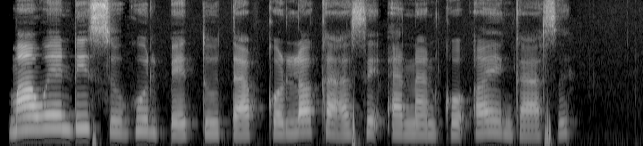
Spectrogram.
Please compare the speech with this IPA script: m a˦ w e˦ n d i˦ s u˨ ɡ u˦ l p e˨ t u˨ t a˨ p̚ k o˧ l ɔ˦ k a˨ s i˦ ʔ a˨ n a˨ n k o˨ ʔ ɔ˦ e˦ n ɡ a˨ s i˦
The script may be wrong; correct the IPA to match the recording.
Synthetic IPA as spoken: m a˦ w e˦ n d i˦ s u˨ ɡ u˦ l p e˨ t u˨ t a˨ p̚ k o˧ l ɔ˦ k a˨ s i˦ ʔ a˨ n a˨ n k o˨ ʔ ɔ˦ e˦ ŋ ɡ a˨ s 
